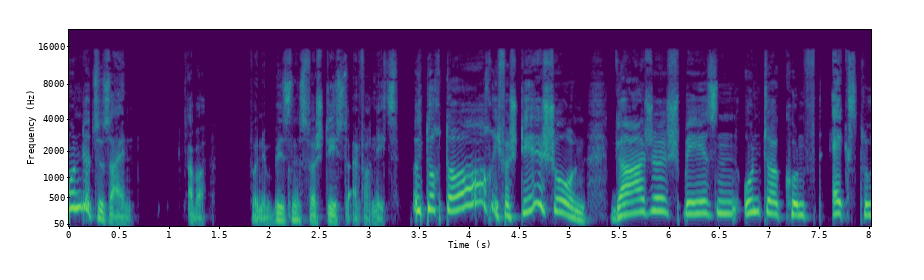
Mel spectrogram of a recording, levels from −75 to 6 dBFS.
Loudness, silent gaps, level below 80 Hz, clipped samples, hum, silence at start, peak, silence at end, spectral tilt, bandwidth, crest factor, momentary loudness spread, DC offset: -18 LUFS; 1.64-1.69 s; -50 dBFS; under 0.1%; none; 0 s; -2 dBFS; 0 s; -5.5 dB/octave; 15.5 kHz; 16 dB; 13 LU; under 0.1%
